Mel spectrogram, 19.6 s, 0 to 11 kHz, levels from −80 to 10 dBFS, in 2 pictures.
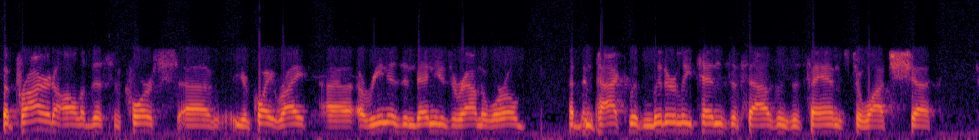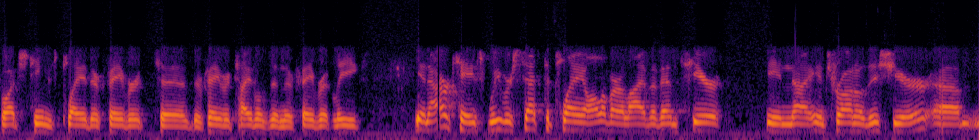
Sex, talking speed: male, 205 wpm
